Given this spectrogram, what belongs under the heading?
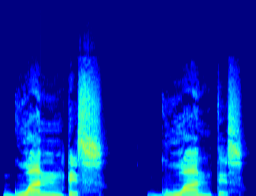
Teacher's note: We have the g, the u, and the a. And this is a gua sound. We pronounce the U and we pronounce the A.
